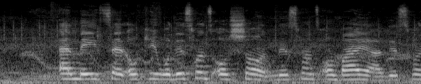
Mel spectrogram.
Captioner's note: speaking foreign language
